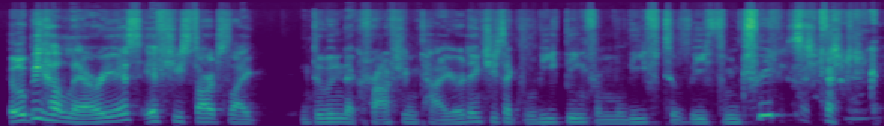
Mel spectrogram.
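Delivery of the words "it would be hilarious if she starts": normal talking voice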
